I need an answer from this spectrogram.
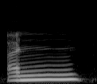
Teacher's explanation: یہاں پہ غنہ ہو رہا ہے، یعنی اخفا ہو رہا ہے لائٹ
